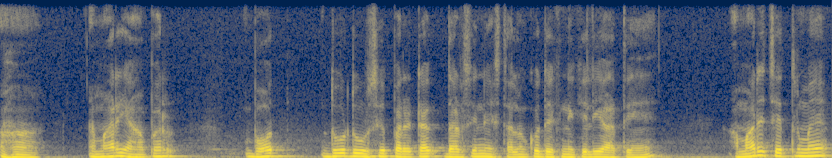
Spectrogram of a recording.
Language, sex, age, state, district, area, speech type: Hindi, male, 60+, Madhya Pradesh, Bhopal, urban, spontaneous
